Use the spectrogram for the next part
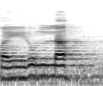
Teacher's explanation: تنوین کے بعد لام حرف معلوم میں سے ہے تو یہاں پر ادغام بلا غنہ ہوگا، بغیر غنہ کے ادغام کریں گے۔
